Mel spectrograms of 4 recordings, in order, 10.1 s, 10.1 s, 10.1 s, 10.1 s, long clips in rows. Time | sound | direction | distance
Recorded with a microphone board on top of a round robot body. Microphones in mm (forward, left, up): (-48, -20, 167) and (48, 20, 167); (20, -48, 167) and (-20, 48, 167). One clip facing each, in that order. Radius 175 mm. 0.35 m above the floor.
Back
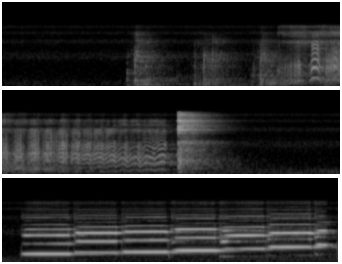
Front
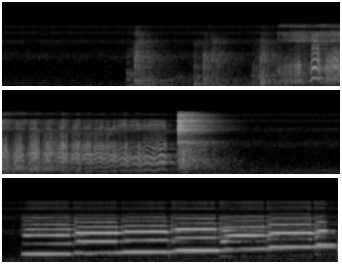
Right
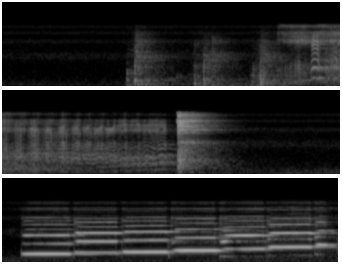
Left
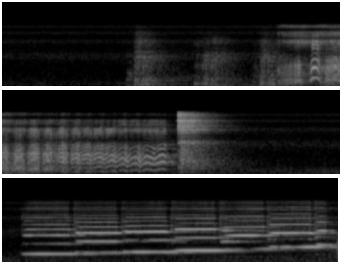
1.2 | footsteps | 70° right | 5.5 m
2.8 | laughter | 105° left | 1.2 m
5.1 | breaking glass | 100° right | 3 m
7.0 | a flute | 85° right | 0.9 m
